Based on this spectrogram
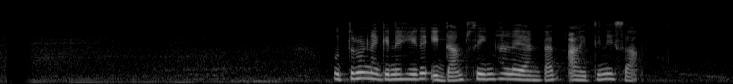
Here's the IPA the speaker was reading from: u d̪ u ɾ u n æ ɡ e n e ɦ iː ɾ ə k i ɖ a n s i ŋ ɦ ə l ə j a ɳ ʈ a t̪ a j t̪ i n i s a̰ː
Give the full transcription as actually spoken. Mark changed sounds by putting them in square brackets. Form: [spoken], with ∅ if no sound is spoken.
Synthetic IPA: u [t̪] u ɾ u n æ ɡ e n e ɦ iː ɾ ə [ʔ] i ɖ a [m] s i ŋ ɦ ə l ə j a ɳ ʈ a t̪ a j t̪ i n i s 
